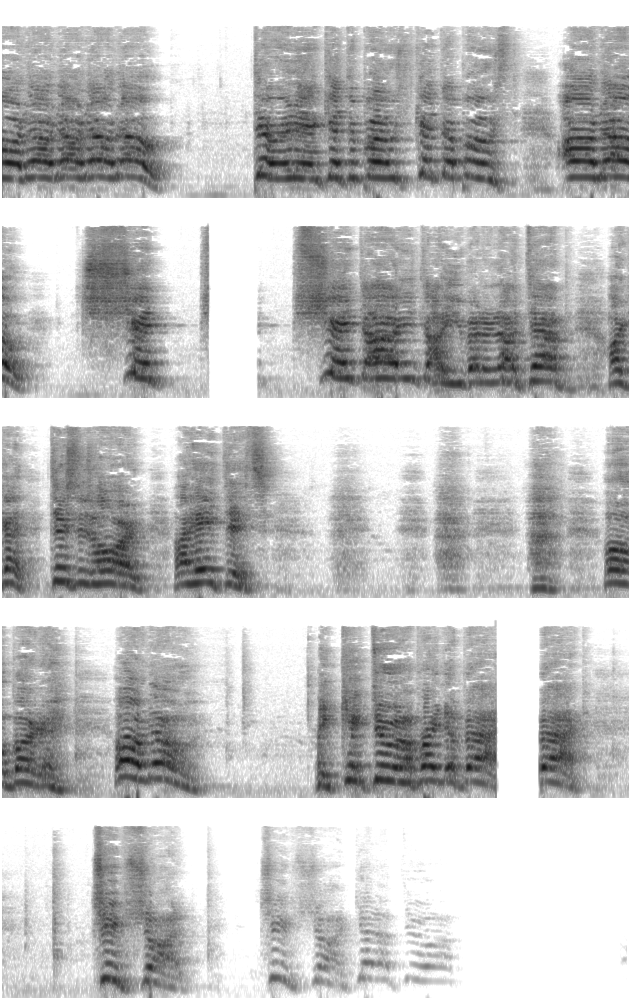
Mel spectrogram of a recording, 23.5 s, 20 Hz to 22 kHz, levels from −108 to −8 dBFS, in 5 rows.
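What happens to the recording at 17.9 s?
A stream reconnect runs from 17.81 to 18.37 s. The connection dropped, leaving about 330 ms of silence, and a fresh decoder picked the stream back up 232 ms earlier than where it broke off. That short stretch repeats, entering softly with a fade-in.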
